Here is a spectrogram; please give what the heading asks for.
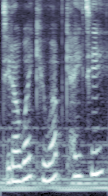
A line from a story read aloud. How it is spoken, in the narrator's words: asked in a timid voice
